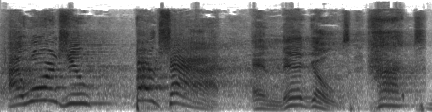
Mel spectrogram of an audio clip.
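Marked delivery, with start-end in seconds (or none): 0.1-2.2 higher shouted threat; shouted warning. Acted. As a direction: yell it as you fire. Firing shotgun at intruder.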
